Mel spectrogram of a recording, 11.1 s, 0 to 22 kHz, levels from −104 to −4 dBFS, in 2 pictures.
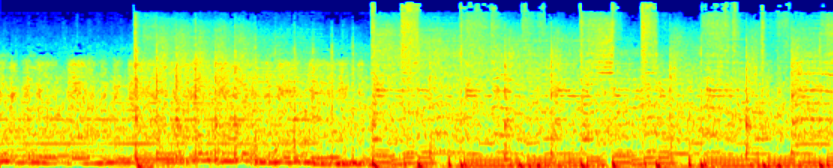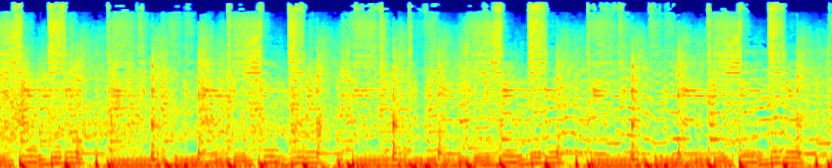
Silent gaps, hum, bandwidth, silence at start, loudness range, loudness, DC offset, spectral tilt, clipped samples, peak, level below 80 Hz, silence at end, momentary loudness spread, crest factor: none; none; over 20 kHz; 0 s; 1 LU; -18 LUFS; under 0.1%; -4.5 dB/octave; under 0.1%; -2 dBFS; -22 dBFS; 0 s; 2 LU; 16 dB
